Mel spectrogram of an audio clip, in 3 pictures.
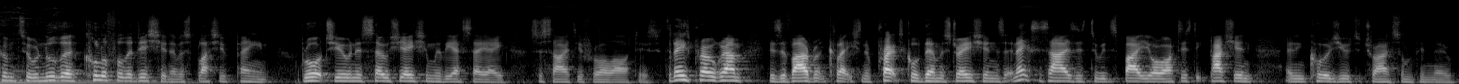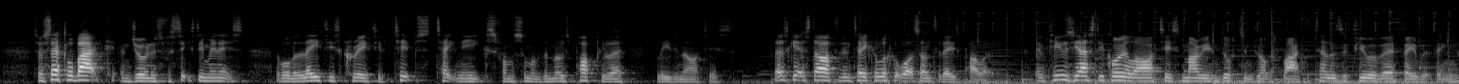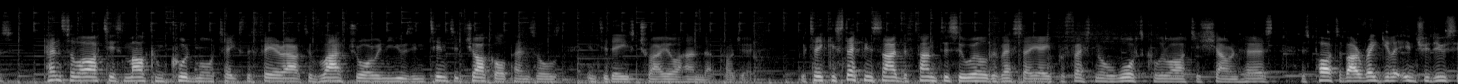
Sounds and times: Music: 0:00.0 - 0:05.0, 0:21.3 - 0:43.7
Speech: 0:00.0 - 0:43.7.

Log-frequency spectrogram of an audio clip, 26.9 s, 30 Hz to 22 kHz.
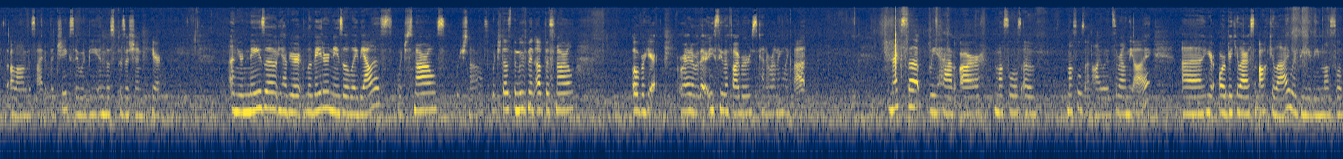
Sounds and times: Speech: 0:00.0 - 0:03.2, 0:04.6 - 0:11.5, 0:12.7 - 0:16.2, 0:17.7 - 0:20.8, 0:21.4 - 0:26.8.

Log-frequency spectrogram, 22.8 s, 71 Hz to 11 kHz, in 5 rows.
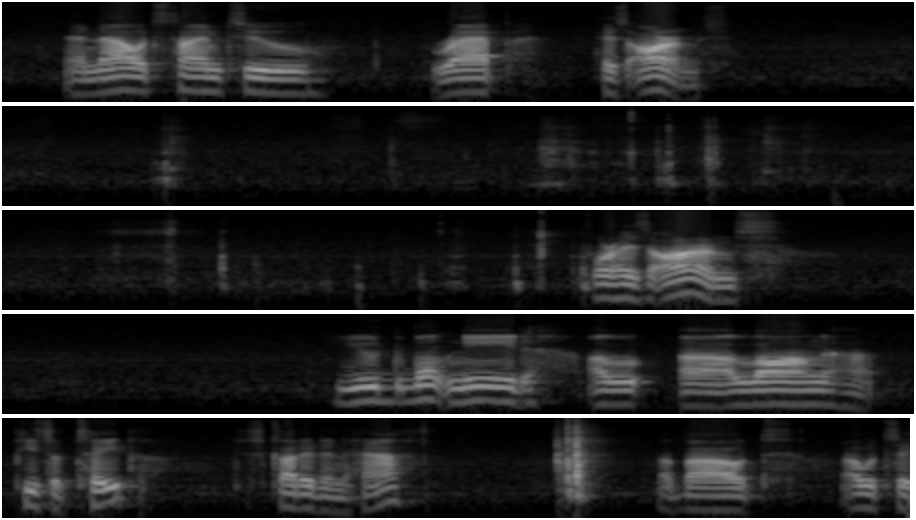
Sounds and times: Inside, small room: 0:00.0 - 0:22.7
Speech: 0:00.3 - 0:03.7, 0:12.0 - 0:13.2, 0:15.4 - 0:20.4, 0:21.5 - 0:22.7.

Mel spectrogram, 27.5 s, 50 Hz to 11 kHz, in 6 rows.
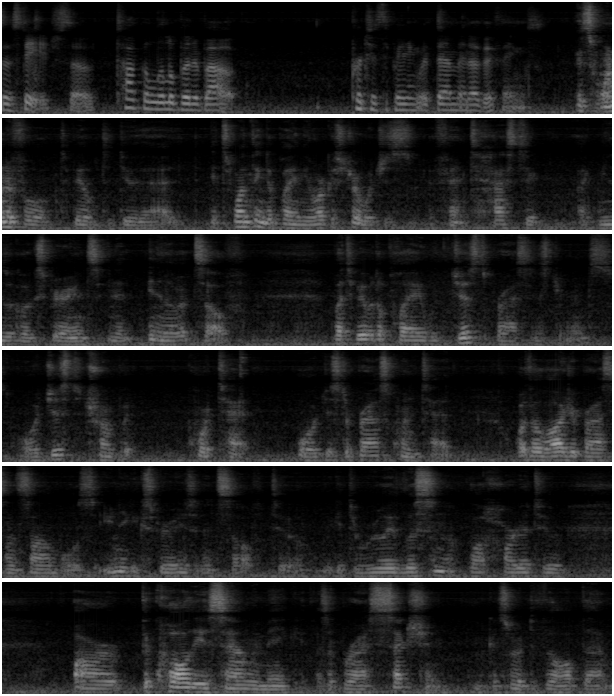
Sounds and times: Speech: 0:00.0 - 0:01.8, 0:02.6 - 0:11.0, 0:11.7 - 0:22.5, 0:23.4 - 0:27.4.

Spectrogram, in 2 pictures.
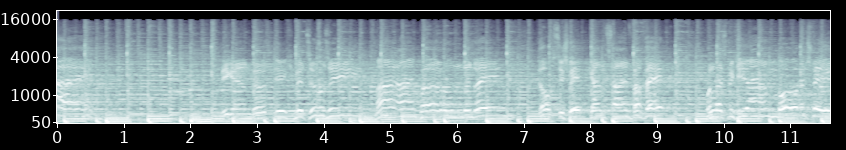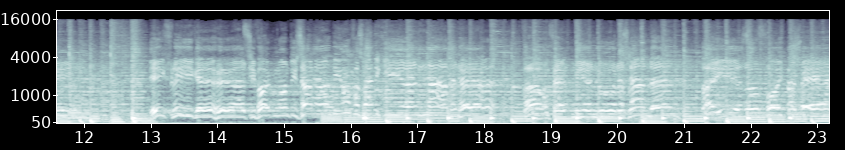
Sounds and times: Music: 0:00.0 - 0:23.1.

